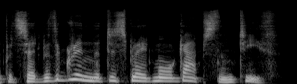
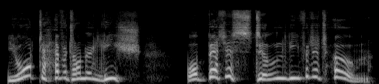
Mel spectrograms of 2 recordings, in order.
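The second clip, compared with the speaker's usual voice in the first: much higher, indignant scolding; 9 semitones higher than usual. Acted. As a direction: scold the dog owner. Chilmark scolding dog owner.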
